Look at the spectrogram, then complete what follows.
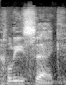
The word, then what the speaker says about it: Plisek: As I also want to say hello to my I should say Plisek. I got that. I mispronounced that name. Plisek.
